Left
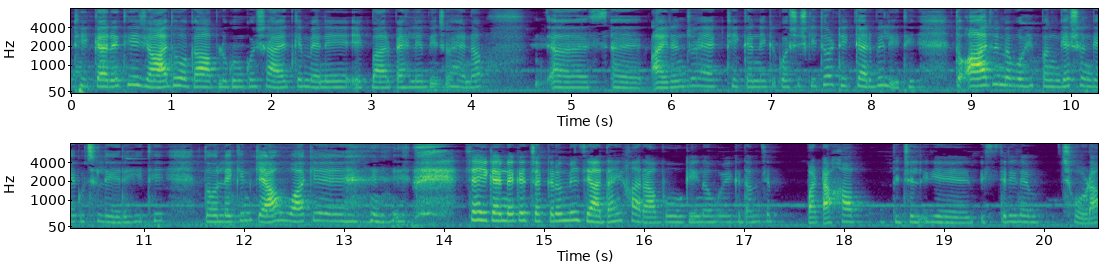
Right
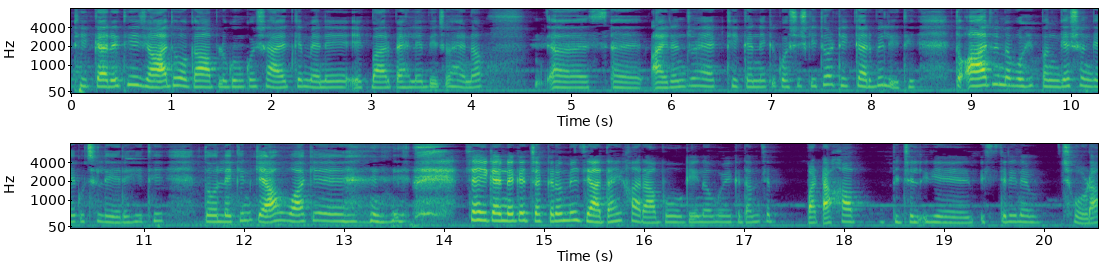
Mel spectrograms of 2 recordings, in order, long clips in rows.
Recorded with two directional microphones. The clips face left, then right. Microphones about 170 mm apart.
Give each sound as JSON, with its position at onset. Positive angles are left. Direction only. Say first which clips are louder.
{"t": 0.0, "sound": "a woman's voice", "louder": "right 6 dB", "side_deg": -40}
